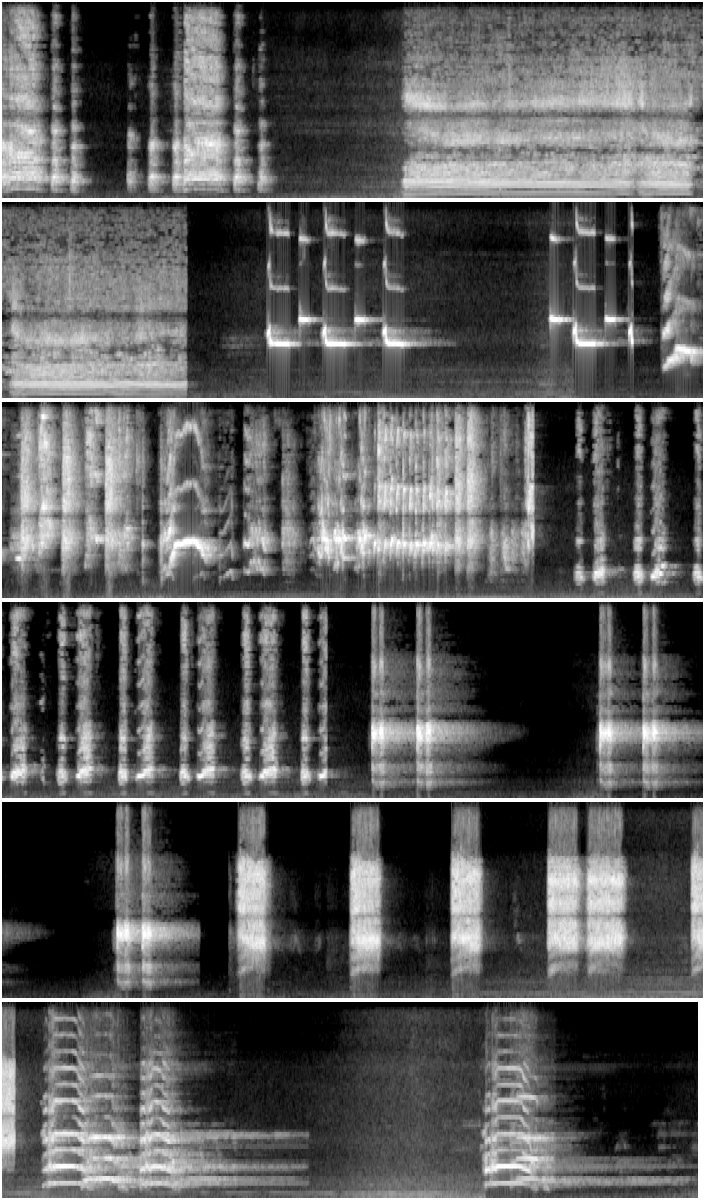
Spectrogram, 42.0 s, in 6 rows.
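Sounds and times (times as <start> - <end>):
guineafowl harsh repeated calls: 0.0 - 2.7, 4.0 - 8.9, 18.6 - 25.8, 35.0 - 38.1, 39.8 - 42.0
whistled bird notes: 9.6 - 11.4, 12.5 - 19.4
budgerigar chattering warble: 14.1 - 25.8, 31.5 - 31.9, 32.5 - 32.9, 33.5 - 34.3.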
